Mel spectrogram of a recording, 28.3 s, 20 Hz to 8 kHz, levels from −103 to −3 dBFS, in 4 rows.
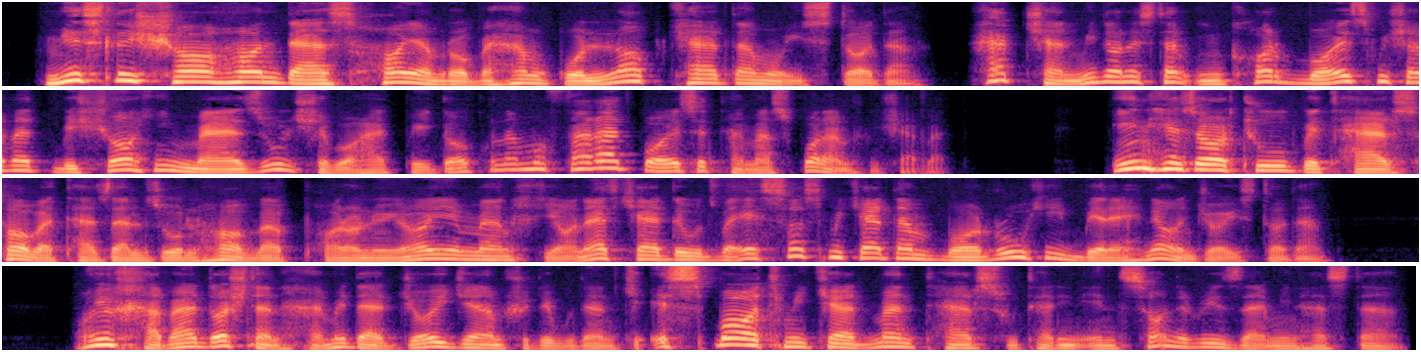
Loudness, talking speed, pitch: -20 LUFS, 150 wpm, 130 Hz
